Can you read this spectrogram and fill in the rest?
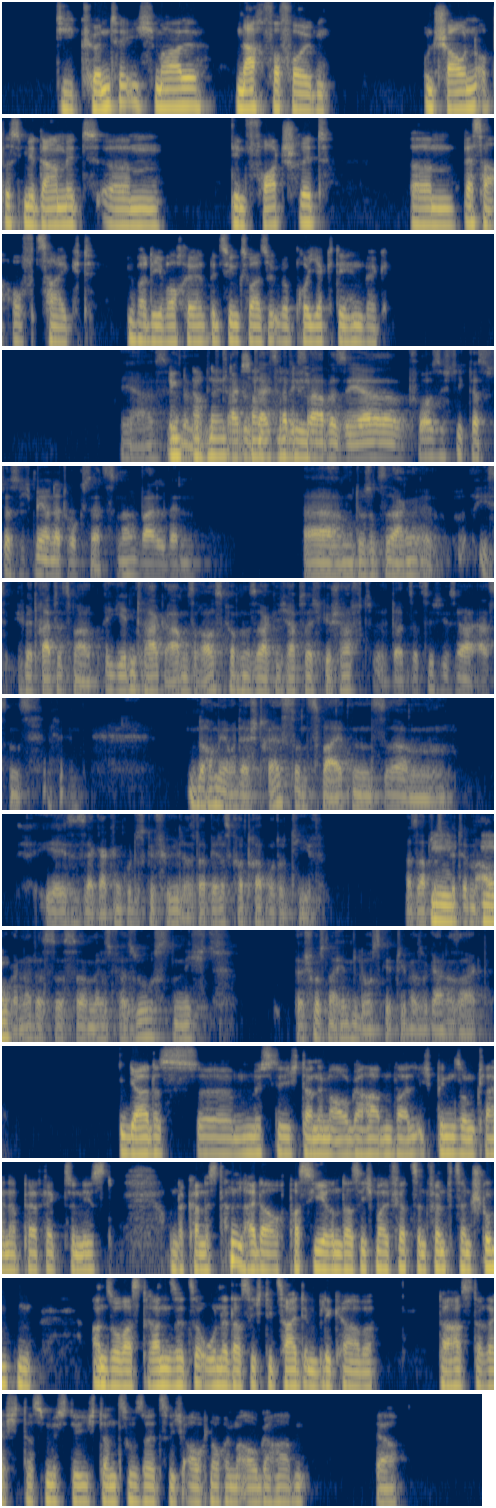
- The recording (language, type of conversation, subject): German, advice, Wie kann ich Fortschritte bei gesunden Gewohnheiten besser erkennen?
- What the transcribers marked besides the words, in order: chuckle; laughing while speaking: "dann"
